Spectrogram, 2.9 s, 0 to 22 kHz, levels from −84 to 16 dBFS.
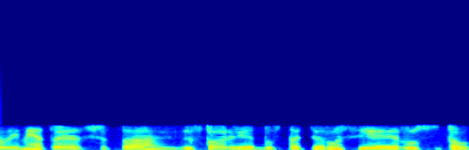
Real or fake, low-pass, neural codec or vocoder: real; 3.6 kHz; none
